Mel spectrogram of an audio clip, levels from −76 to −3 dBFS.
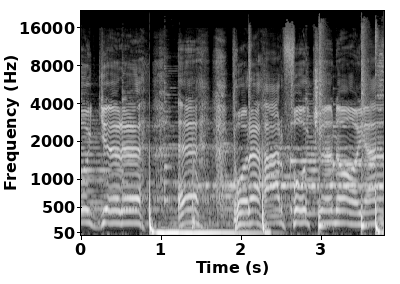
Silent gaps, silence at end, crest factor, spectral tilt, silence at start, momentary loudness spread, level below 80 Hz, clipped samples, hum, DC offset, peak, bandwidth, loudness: none; 0 s; 10 dB; -4 dB/octave; 0 s; 2 LU; -16 dBFS; under 0.1%; none; under 0.1%; 0 dBFS; 19 kHz; -12 LUFS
